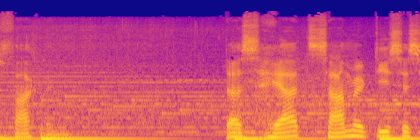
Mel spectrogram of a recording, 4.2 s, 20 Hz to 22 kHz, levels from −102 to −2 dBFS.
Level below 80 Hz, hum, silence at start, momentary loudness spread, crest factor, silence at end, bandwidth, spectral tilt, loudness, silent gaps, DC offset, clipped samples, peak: -18 dBFS; none; 0 s; 17 LU; 12 dB; 0 s; 15.5 kHz; -4.5 dB/octave; -13 LUFS; none; under 0.1%; under 0.1%; 0 dBFS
